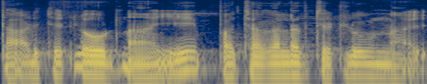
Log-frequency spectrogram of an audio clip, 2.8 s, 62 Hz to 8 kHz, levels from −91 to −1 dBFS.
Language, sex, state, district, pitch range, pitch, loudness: Telugu, male, Telangana, Mahabubabad, 100-110 Hz, 105 Hz, -20 LUFS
